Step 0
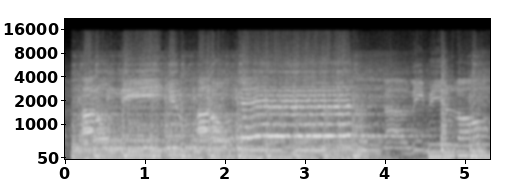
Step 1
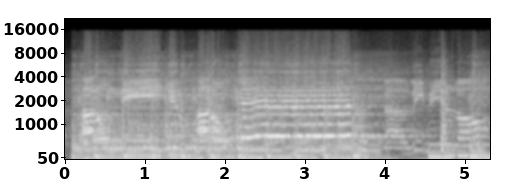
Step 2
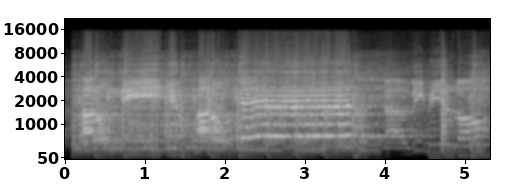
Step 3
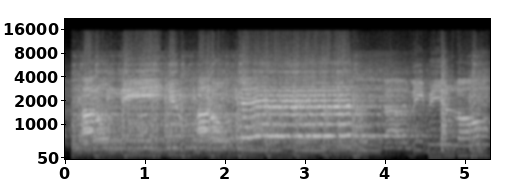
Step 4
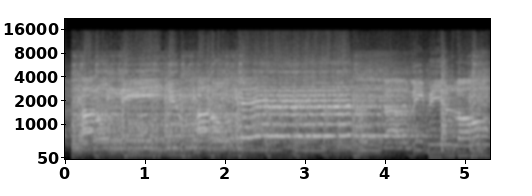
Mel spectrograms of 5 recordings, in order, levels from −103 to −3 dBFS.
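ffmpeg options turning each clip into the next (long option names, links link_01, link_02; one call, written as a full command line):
ffmpeg -i in.wav -af "equalizer=frequency=200:width=2:gain=-7.5,volume=6dB" out.wav
ffmpeg -i in.wav -af "highpass=1400,volume=-7dB" out.wav
ffmpeg -i in.wav -filter_complex "[0:a]asplit=2[link_01][link_02];[link_02]adelay=699.7,volume=-14dB,highshelf=frequency=4000:gain=-15.7[link_03];[link_01][link_03]amix=inputs=2:normalize=0" out.wav
ffmpeg -i in.wav -filter_complex "[0:a]acrossover=split=500|1100[link_01][link_02][link_03];[link_01]acompressor=threshold=-52dB:ratio=4[link_04];[link_02]acompressor=threshold=-43dB:ratio=4[link_05];[link_03]acompressor=threshold=-32dB:ratio=4[link_06];[link_04][link_05][link_06]amix=inputs=3:normalize=0,volume=5.5dB" out.wav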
